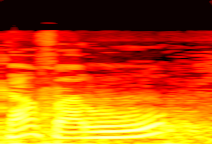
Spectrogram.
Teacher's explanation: ru-nya dibaca tafkhim tebal dan ru-nya dibaca dua harakat karena termasuk hukum mad tabi'i.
